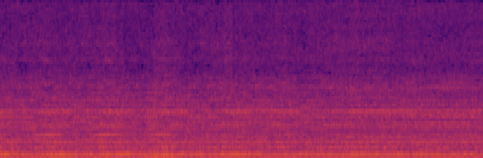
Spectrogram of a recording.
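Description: Electric mixer running steadily at one speed with a constant motor hum, beating eggs and sugar until the mixture is thick and creamy enough to leave a trail.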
